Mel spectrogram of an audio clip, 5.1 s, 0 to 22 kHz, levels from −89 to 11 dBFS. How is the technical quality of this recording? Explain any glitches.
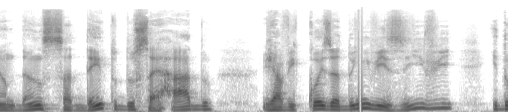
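The recording has one audible glitch: a gap at a join of encoded pieces, from 3.59 to 3.62 s, right after "já vi coisa do". The speech drops into a silence of about 32 ms with edges smeared by the codec, then resumes exactly where it stopped. The audio was encoded as separate segments and concatenated without trimming. Each segment keeps its encoder start-up delay and its padded final frame, so a short stretch of silence sits in the middle of continuous speech.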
